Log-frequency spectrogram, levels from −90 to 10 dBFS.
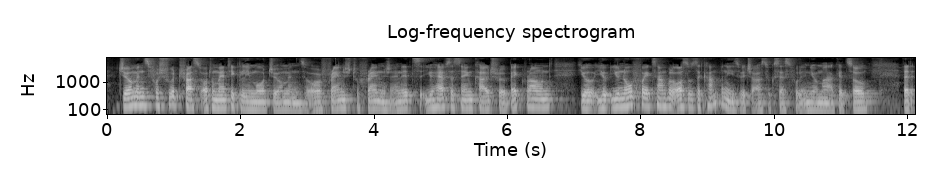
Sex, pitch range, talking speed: male, 100-120 Hz, 180 wpm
